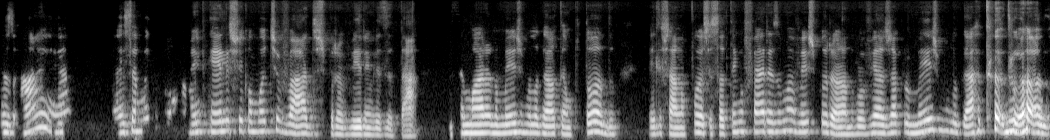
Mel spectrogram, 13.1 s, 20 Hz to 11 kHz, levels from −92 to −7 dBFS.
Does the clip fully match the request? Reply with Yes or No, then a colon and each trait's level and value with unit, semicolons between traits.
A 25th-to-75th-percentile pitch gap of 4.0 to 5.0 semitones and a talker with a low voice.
No: average, 4.3 semitones; high, 200 Hz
